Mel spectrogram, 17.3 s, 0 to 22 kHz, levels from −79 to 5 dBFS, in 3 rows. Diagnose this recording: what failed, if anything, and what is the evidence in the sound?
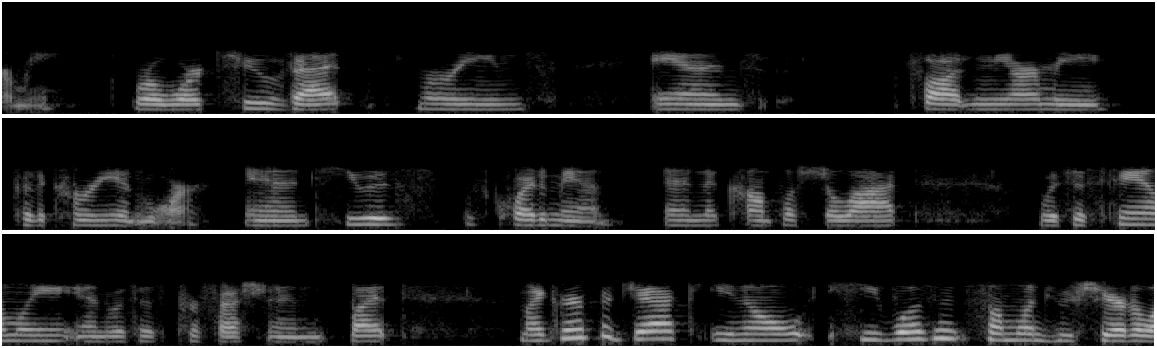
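The failure is at the codec stage: the whole recording has passed through the AMR narrowband mobile codec. Nothing survives above 3.7 kHz, and the low end thins out below about 250 Hz, giving a phone-line band of roughly 250 Hz to 3.6 kHz. A plain band-limiting filter would leave the speech natural, only muffled. Here the voice is buzzy and synthetic throughout, the heavy damage of a vocal-tract model driven by too few pulses, which fits a low mode near 5.9 kbps.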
